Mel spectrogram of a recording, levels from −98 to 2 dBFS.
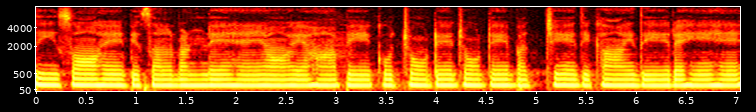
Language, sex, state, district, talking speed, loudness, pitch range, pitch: Hindi, female, Chandigarh, Chandigarh, 120 wpm, -12 LUFS, 160-165 Hz, 160 Hz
